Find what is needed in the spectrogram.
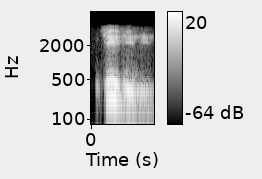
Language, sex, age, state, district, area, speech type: Hindi, male, 18-30, Bihar, Begusarai, rural, conversation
